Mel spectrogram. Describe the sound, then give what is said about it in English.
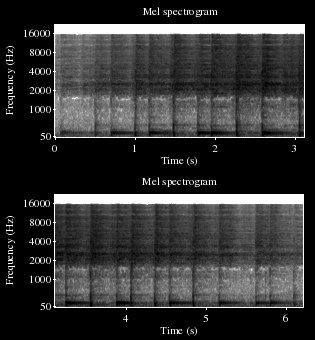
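A mazhar, a very large tambourine fitted with cymbals, is played in a steady, driving rhythm: many deep thumping strikes under a continuous bright wash of shimmering, rattling jingles, loud and alone with no voices. “the rhythms by playing the Mazhar instrument, which is a very large tambourine, and it sounds like this.”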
